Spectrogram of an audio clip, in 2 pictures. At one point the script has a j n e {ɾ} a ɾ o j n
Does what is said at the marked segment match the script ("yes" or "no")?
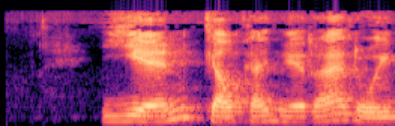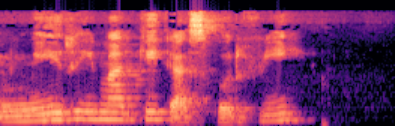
yes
